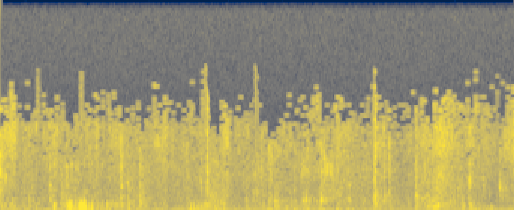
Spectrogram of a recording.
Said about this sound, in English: And let's, can we move this? Yeah, I want to move the pulpit. Pull it your way.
